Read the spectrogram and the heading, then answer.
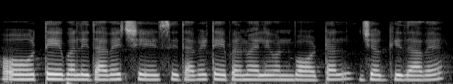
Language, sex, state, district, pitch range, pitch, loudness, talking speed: Kannada, female, Karnataka, Bidar, 220-230 Hz, 225 Hz, -15 LUFS, 145 wpm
